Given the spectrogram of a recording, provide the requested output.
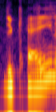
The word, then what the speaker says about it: Duquesne: I don't know how to say this team's name, but Duquesne. How do you say that? Duquesne. Is it Duquesne. Duquesne? What a English language is weird. English language is weird, bro. It's Duquesne. Are you serious with me?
